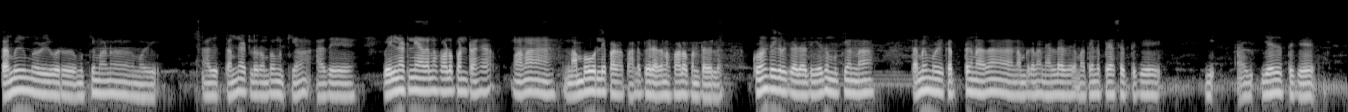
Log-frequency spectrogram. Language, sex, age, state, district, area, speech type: Tamil, male, 30-45, Tamil Nadu, Cuddalore, rural, spontaneous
